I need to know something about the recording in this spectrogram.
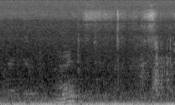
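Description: A steady low hum, with faint, indistinct speech about a second in.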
